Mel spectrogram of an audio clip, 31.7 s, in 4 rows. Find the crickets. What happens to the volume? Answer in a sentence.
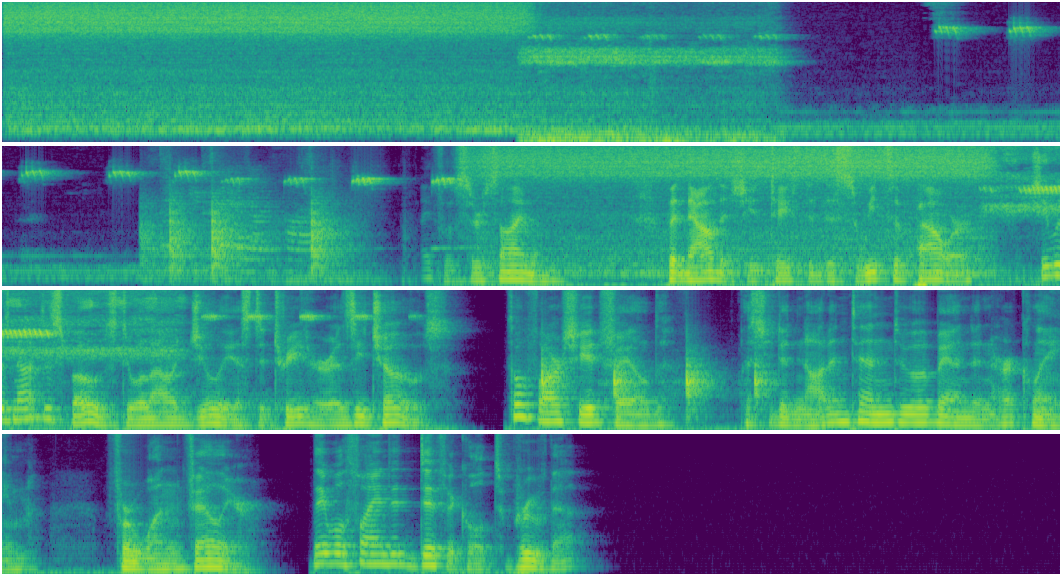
The volume of the crickets goes down, then up.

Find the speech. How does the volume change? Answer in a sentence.
The loudness of the talking stays about the same.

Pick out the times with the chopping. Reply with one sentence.
You can hear the chopping from 8.9 to 10.6 s and from 19.9 to 21.6 s.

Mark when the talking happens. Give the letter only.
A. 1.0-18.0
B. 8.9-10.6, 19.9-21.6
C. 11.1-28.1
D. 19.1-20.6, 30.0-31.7
C.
